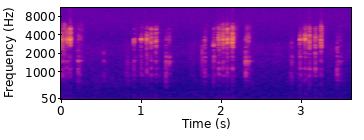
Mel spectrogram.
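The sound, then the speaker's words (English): An alarm clock being wound and set at 11: quick, crisp ratcheting clicks in short bursts, four clusters separated by brief pauses, fairly quiet and with no voices. “The alarm is set and wound at 11.”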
